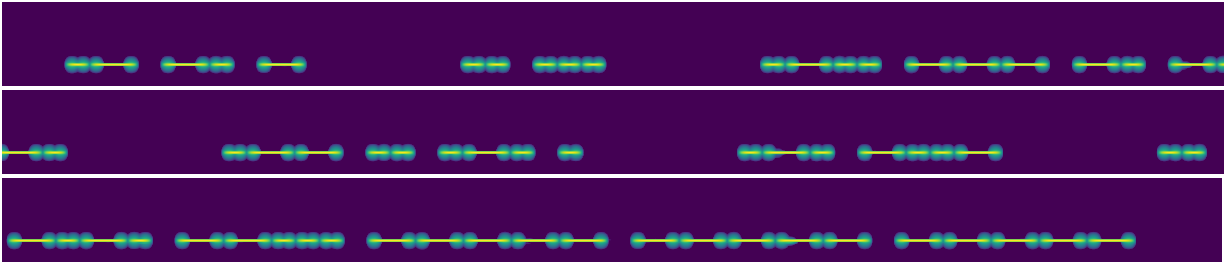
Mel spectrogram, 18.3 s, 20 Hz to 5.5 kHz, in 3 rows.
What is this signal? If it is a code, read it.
Morse code, heard as a keyed tone, about 20 wpm, 700 Hz. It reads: ANT IS LONG WIRE RX IC7000
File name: UK MASTER QSOs TRAINING / 20WPM / UK MASTER QSOs 0045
